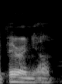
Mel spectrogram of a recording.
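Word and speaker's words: Pérignon: Okay, it's pronounced Perignon. Okay, Perignon.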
